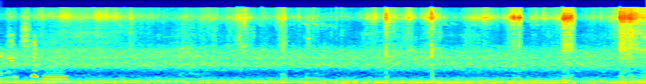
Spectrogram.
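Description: A horse tears and munches grass close by.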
